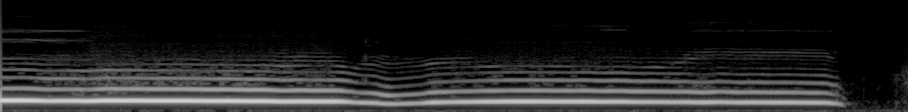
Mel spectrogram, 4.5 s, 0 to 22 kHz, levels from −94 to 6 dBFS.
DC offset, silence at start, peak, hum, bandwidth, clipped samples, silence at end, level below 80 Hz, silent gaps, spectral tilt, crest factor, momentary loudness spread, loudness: under 0.1%; 0 s; -12 dBFS; none; 2.2 kHz; under 0.1%; 0.35 s; -70 dBFS; none; -8 dB/octave; 10 dB; 13 LU; -21 LUFS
